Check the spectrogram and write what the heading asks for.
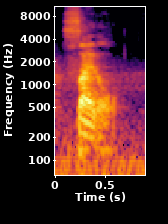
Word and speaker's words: sidle: I will accept that the word is pronounced sidle.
